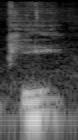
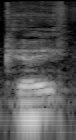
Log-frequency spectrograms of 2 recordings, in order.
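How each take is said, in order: First: The word sounds like 'key'. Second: The word rhymes with 'day'. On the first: "It wouldn't rhyme if it was perfect day at Coco Key" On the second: "would kind of rhyme perfect day at Coco K"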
